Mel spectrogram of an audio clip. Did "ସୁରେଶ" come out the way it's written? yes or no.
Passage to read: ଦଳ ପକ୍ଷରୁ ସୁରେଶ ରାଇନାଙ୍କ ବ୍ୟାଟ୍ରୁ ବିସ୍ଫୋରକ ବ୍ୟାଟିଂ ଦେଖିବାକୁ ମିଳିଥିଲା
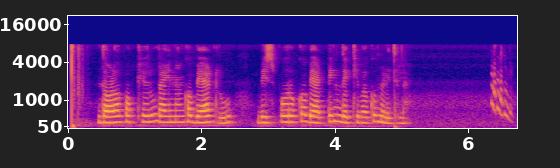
no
